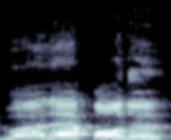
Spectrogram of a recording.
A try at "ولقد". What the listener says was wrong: दाल बारीक पढ़नी है, कौफ आपने सही मोटा पढ़ा।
